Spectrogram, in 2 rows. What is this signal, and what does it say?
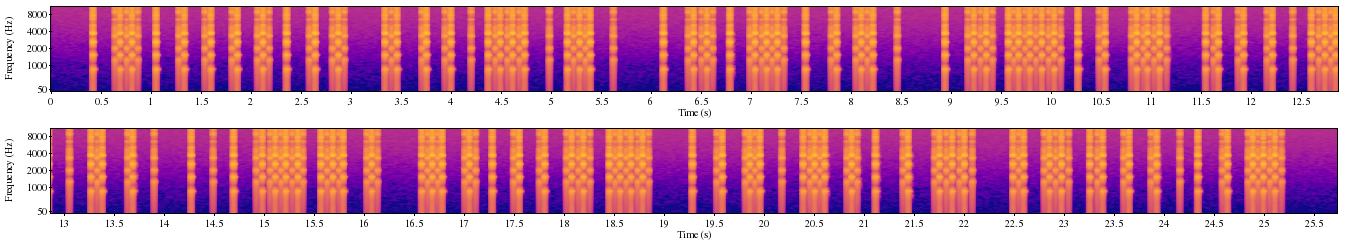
Morse code, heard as a telegraph sounder, hand-sent with a straight key, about 21 wpm. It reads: D9G JVU DBQ D57 JUW T6F F8H QF7 LJ7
